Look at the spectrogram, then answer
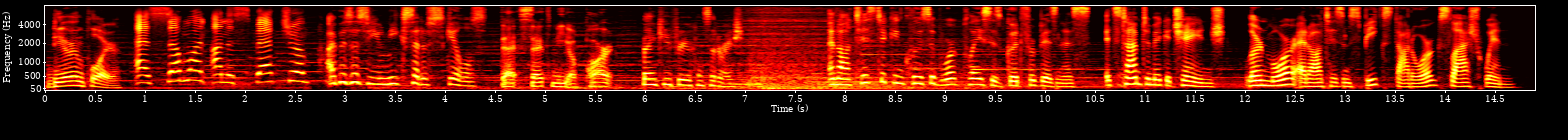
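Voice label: Dear Employer English Radio; Dear Employer 15sec English Radio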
